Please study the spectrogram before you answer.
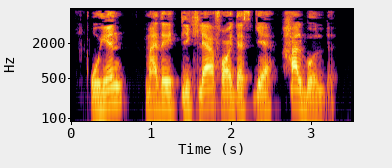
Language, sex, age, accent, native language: Uzbek, male, 18-24, Toshkent shahri, Uzbek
